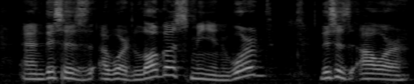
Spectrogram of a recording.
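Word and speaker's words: λόγος: this is a word logos meaning word this is our accent which means that we will need to stress this letter this syllable as we read it first let's name every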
